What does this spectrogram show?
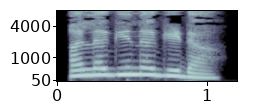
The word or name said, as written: ಅಲಗಿನಗಿಡ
